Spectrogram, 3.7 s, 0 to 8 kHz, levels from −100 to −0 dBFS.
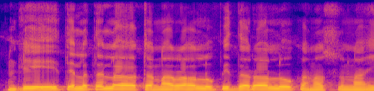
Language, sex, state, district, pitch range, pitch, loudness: Telugu, male, Andhra Pradesh, Anantapur, 125-130 Hz, 130 Hz, -15 LUFS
